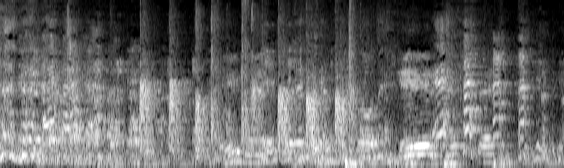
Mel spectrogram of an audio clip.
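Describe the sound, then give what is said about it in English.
An audience claps steadily for several seconds, a dense, loud patter of many hands, with scattered chuckles and overlapping voices running underneath. “I'll clap for you, brother.”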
